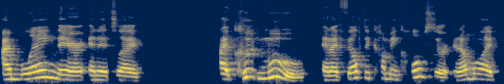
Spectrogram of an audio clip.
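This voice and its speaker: On a casual podcast, a female guest recounts her own ghost story, animatedly acting out moments with sudden pitch jumps. She speaks a little slowly, and there's no echo.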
